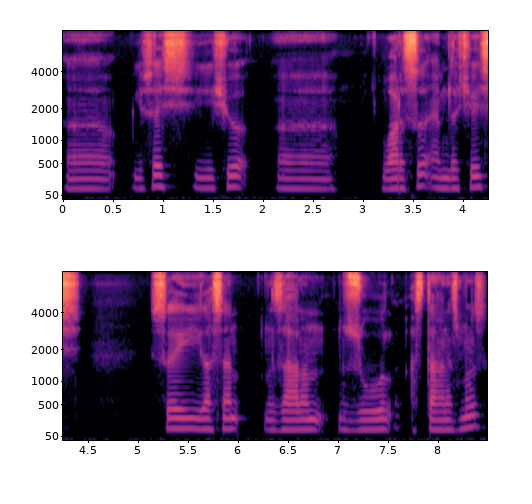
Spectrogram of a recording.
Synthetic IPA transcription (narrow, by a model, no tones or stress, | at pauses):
jusɐsʲjiʃu | wɐɾsɨʔɐmd̪ɐt͡ʃʰɐsʲ | səiɡɐsɐn | zaːlɐnzuːlɐst̪aːnɐs̬mɨz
